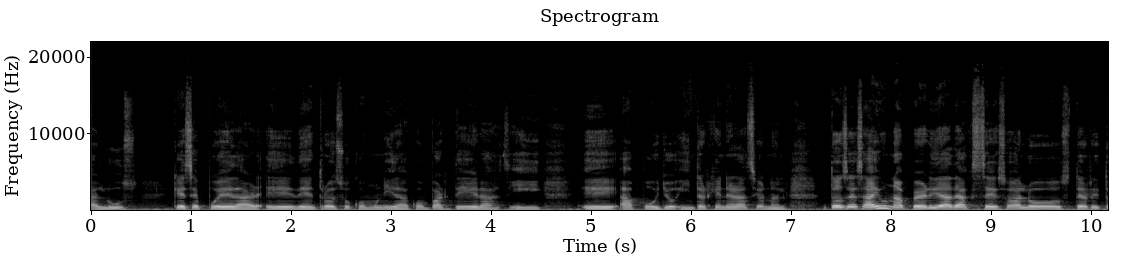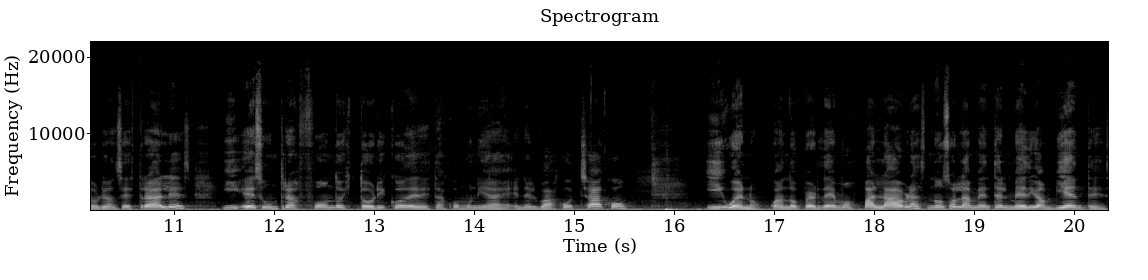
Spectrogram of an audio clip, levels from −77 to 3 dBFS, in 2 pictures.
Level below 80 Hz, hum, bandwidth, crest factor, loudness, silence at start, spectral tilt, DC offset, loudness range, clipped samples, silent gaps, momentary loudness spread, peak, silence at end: -44 dBFS; none; 17.5 kHz; 18 dB; -28 LUFS; 0 s; -6 dB/octave; under 0.1%; 5 LU; under 0.1%; none; 11 LU; -10 dBFS; 0 s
